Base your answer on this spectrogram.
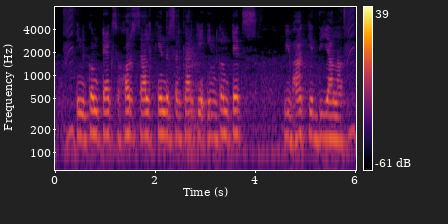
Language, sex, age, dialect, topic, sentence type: Bhojpuri, female, 18-24, Southern / Standard, banking, statement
